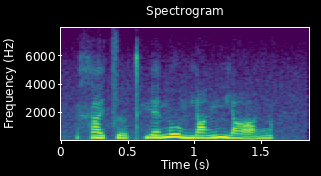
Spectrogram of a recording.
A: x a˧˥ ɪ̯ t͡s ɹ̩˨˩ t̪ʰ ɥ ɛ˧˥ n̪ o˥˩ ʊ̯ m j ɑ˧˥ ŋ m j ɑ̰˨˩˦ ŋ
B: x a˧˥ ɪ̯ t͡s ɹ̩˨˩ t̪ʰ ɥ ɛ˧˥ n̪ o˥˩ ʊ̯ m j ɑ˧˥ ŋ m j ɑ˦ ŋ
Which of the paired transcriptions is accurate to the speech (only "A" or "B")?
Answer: A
